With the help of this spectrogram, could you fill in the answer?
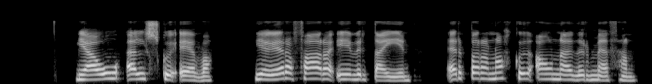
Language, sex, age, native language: Icelandic, female, 30-39, Icelandic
